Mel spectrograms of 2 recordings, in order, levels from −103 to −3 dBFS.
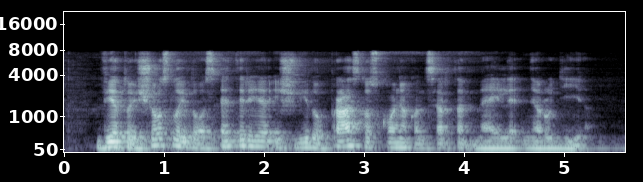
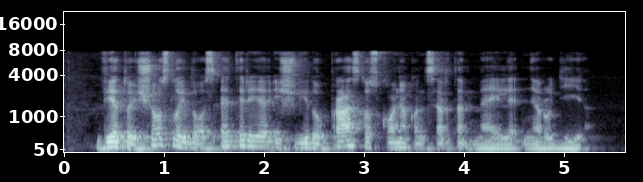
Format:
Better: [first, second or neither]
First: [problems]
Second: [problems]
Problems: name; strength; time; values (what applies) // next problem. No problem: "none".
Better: second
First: room echo; dies away in 0.6 s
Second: none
